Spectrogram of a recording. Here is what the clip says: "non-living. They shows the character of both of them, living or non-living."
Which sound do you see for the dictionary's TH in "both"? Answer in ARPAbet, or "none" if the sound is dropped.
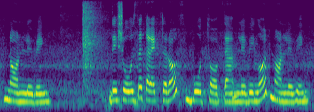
T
